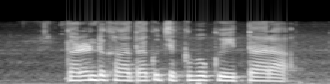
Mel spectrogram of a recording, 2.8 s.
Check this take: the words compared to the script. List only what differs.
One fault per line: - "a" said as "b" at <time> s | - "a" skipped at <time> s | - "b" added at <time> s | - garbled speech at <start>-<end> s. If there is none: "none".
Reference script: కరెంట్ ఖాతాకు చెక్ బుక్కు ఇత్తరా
none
